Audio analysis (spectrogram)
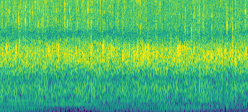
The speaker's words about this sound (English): Come on, let's give the Lord a round of applause.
